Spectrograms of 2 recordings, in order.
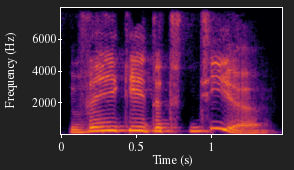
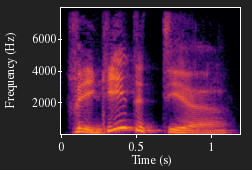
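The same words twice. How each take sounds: First: Slow "Wie geht es dir?" with a higher voice; slow model phrase. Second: Said in the usual way. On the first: Shown as a demonstration. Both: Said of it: "more personal is".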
